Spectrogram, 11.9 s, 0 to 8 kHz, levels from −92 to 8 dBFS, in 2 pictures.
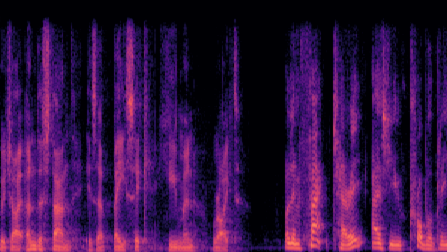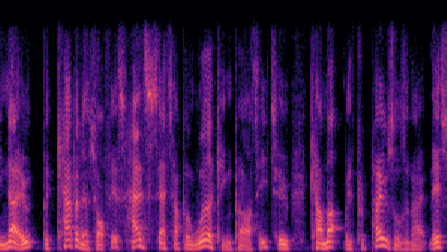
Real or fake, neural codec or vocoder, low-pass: real; none; 7.2 kHz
